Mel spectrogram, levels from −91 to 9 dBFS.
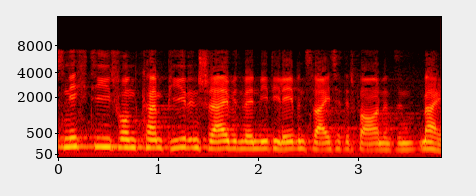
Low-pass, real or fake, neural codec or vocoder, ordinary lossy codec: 7.2 kHz; real; none; none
